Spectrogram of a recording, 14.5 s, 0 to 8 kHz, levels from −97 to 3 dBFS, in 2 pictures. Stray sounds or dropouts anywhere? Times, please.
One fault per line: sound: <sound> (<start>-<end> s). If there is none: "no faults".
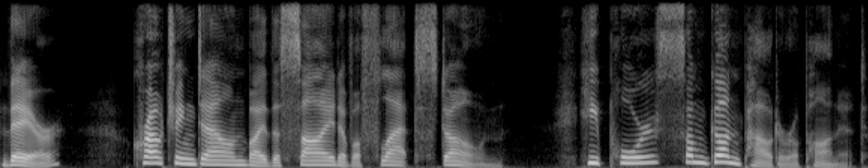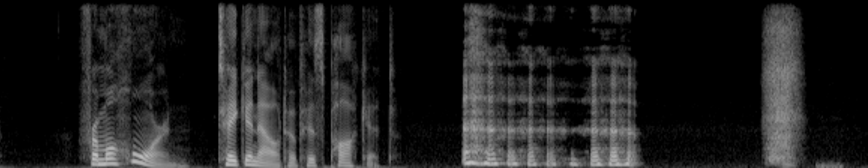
sound: laugh (11.1-12.6 s)
sound: sniff (13.6-14.3 s)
